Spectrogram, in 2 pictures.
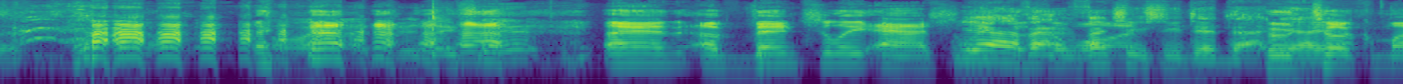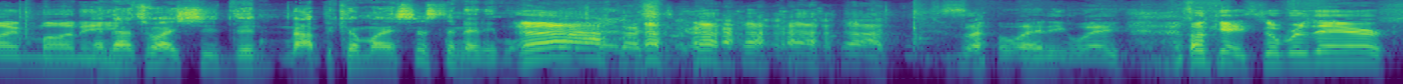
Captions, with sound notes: -(LAUGHTER) -Did they say it? And eventually, Ashley was the one -who took my money. -Yeah, eventually, she did that. And that's why she did not become -my assistant anymore. -(ALL LAUGH) So anyway... Okay, so, we're there.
